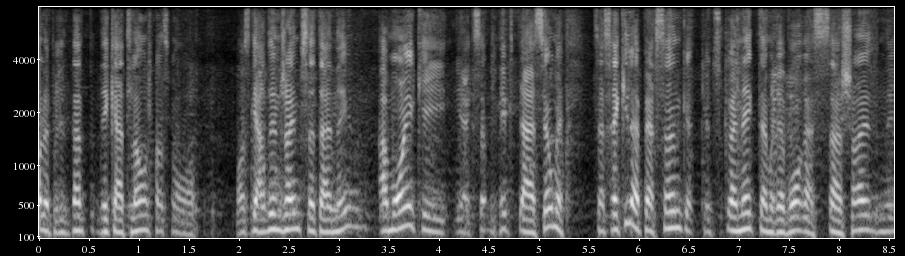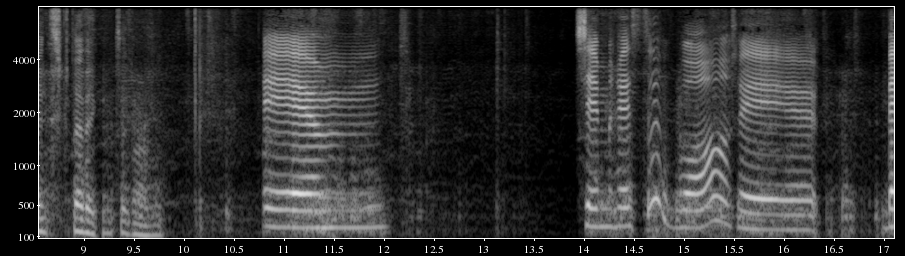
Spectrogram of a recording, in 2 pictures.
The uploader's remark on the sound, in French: En direct du Transal Saguenay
